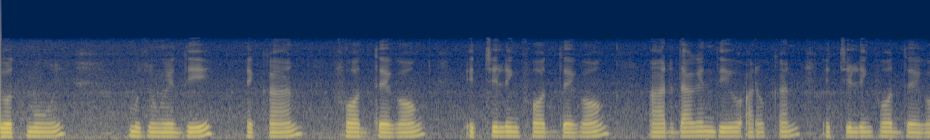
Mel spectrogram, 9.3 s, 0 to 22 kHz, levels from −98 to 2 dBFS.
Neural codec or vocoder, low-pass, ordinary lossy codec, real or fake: none; 7.2 kHz; none; real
